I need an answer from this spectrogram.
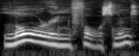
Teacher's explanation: So-called intrusive r only occurs directly before a vowel, law/r/enforcement being pronounced the same as lore enforcement.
